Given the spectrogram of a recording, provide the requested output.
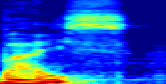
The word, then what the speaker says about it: Bayes: Me parece que la pronunciación correcta es Bayes, pero pues vamos a decirle Bayes aquí entre los cuates.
